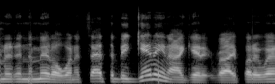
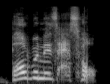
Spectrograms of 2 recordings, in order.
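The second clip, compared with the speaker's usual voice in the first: higher-pitched put-on Chinese accent; mock Chinese accent; 9 semitones higher, 4 dB louder, faster than usual. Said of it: "say that in a Chinese accent".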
